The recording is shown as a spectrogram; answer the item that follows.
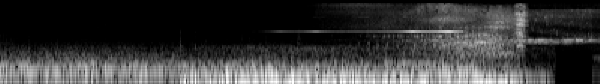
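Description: Dark cinematic underscore: a heavy low rumble with a thin high tone that rises in strength as a hiss swells over it, ending in a sharp hit about seven seconds in, after which the rumble cuts out and a single steady tone lingers.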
